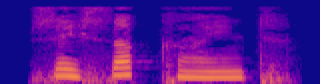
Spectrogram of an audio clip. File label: mouth, Cayuga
